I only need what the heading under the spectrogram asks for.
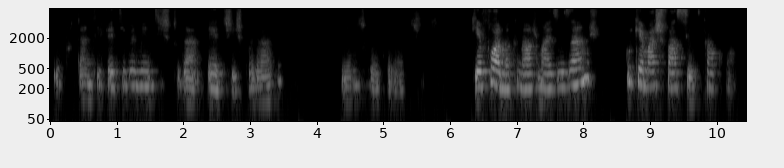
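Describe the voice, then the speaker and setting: A woman lecturer with a European Portuguese accent works through a math lesson, methodical and checking in with her students often. Her voice is husky with a gravelly creak. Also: fairly high pitch, moderate pace, rough recording.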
